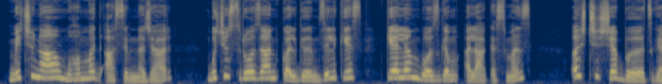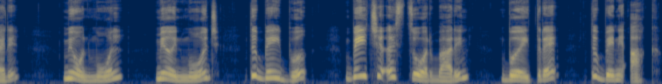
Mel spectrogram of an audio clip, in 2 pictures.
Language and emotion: Kashmiri, neutral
